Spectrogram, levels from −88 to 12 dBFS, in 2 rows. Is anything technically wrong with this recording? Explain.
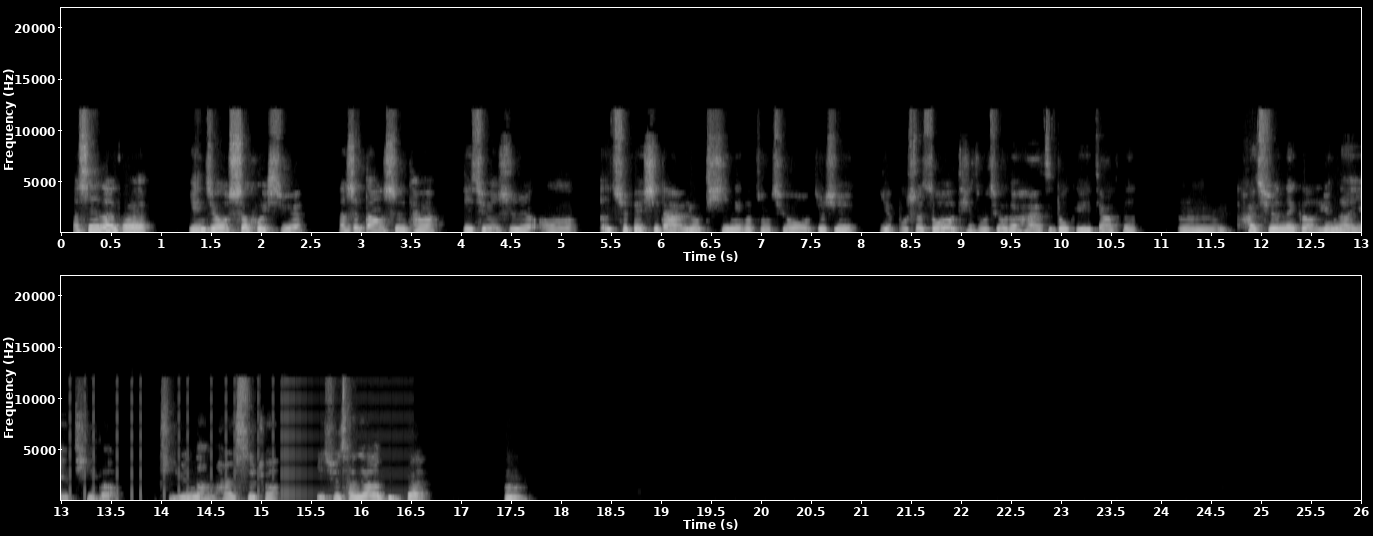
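Yes. Two kinds of radio interference from a nearby 2G phone break into the speech between 13.08 s and 16.53 s.

From 13.08 s to 15.22 s there are GSM signalling bursts. The phone sends short clusters of transmissions while it sets up a connection, and the audio circuitry rectifies each cluster into sound. The result is a galloping dit-dit-dit of brief 216.7 Hz buzzes, around 20 dB below the speech. Its broken, rhythmic grouping sets it apart from the continuous buzz that follows.

From 15.22 s to 16.53 s this gives way to a GSM phone buzz, because the phone has moved into a call and now transmits its 216.7 Hz bursts continuously. After rectification this becomes a hard, raspy, harmonic-rich tone at about 30 dB below the speech, unrelated to the speech itself. Mains hum sits at 50 or 60 Hz and sounds smooth, while this buzz is higher-pitched and harsh. 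It is also steady, where the earlier section was chopped into groups.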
